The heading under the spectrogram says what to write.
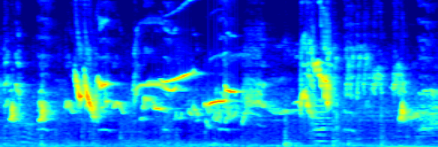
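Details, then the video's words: Oriental magpie-robin song meant to trigger a stressed bird that stopped singing; bursts of sharp whistles and harsh rasping notes alternate with pauses, some notes swooping up and down. "pancingan kacer stres macet bunyi"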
